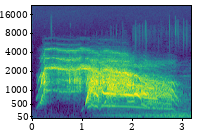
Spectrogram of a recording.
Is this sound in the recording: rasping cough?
no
